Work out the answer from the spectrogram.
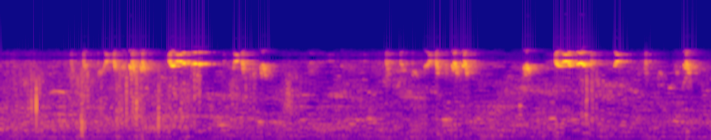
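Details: Varied, melodious song from an Oriental magpie-robin: repeated bouts of rich whistles, slurs and chattering notes, louder toward the middle and end, with short pauses between phrases.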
